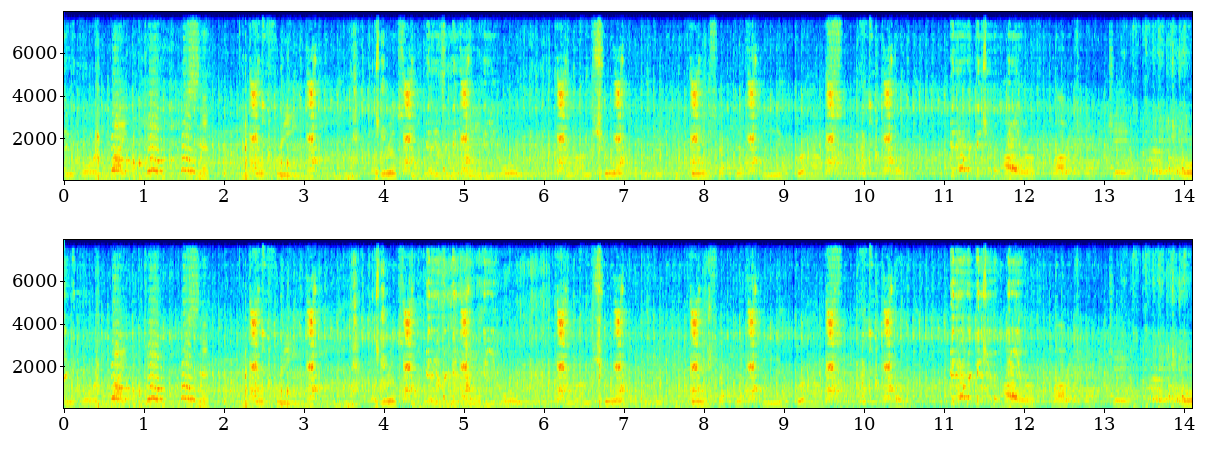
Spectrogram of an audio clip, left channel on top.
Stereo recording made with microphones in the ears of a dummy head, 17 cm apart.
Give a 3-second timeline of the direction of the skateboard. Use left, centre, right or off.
left, right, right, off, off.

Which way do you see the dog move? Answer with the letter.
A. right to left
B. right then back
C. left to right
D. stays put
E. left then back
D.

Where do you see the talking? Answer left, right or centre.
centre.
